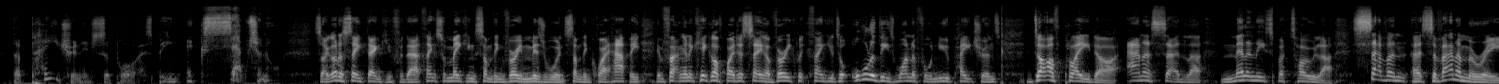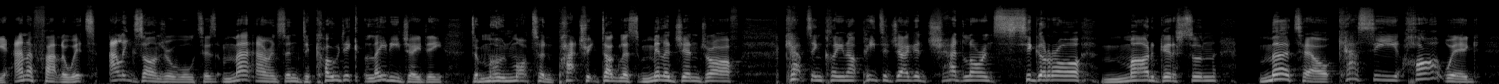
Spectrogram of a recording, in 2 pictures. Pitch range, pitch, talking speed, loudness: 135-185 Hz, 160 Hz, 160 wpm, -31 LUFS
